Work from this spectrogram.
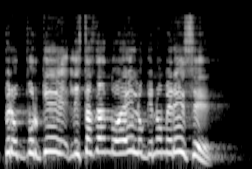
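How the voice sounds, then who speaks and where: A man's voice: very high-pitched, lively intonation, slow, pushed and bright, long reverb tail, pitched above the performer's own voice, heavily acted. A man preaching plays a resentful older brother who complains that he deserves more, asking indignant questions. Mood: indignant, complaining.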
